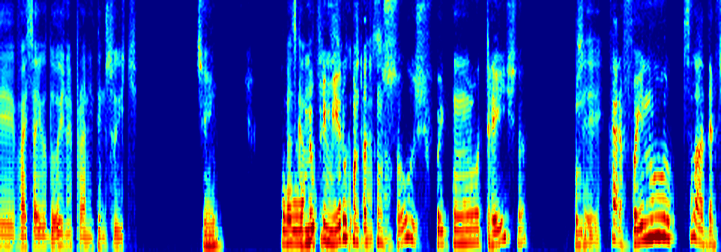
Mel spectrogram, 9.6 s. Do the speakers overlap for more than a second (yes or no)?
yes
